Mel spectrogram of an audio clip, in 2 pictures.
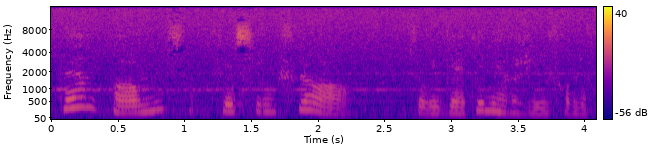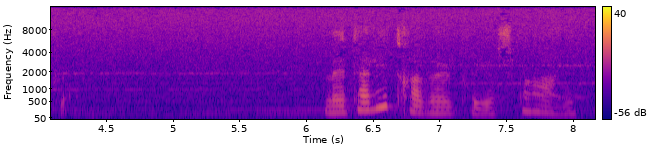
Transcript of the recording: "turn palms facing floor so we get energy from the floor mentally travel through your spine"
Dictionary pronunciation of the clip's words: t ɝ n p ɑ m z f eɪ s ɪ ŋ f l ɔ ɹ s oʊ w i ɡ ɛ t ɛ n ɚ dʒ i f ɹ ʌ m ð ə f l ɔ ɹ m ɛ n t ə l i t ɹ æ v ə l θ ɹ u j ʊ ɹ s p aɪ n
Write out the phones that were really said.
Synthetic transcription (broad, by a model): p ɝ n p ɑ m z f eɪ s ɪ ŋ f l ɔ ɹ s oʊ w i ɡ ɛ t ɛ n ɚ ʒ i f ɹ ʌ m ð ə f l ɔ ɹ m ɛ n t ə l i t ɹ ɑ v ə l t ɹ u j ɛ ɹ s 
